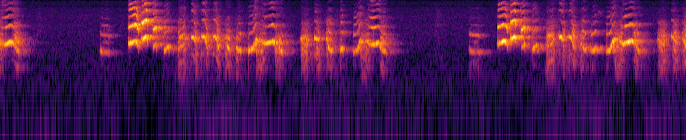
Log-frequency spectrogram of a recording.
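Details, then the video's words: Cockatiel singing indoors: two bursts of whistled, warbling phrases, each opening with a sharp rising note then rapid stuttering trills, separated by a silent pause of about a second. "Best Cockatiel singing"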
